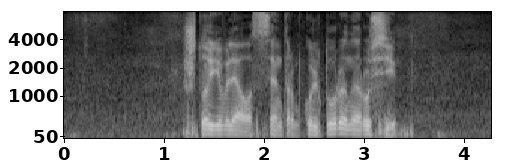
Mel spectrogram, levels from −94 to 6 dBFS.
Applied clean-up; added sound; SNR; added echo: none; none; none; none.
